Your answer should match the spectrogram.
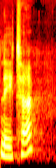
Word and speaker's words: Nita: So, my name is Nita, and you spell that N I T A.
